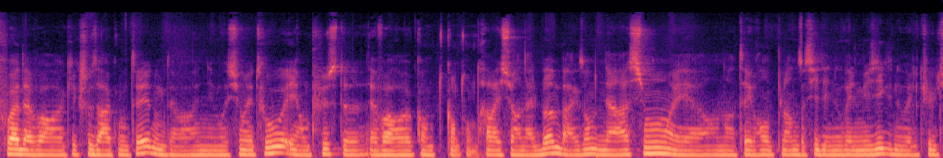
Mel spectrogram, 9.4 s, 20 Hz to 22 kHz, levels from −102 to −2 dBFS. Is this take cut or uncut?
cut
